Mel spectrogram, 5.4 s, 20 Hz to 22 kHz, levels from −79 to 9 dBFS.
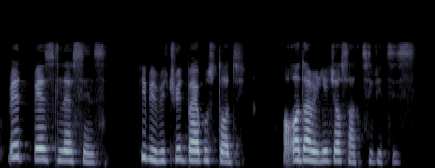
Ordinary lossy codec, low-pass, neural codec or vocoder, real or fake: none; none; codec, 16 kHz, 2 kbps, X-Codec, HuBERT features, trained on LibriSpeech; fake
